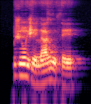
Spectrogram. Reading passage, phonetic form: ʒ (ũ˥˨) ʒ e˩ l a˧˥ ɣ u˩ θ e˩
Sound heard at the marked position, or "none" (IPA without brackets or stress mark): ũ˥˨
